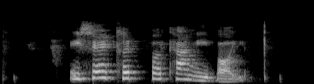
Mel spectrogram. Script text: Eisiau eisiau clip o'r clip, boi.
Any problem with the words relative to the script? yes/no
yes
